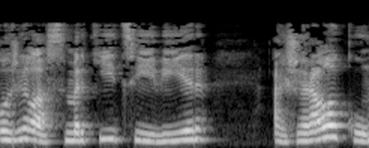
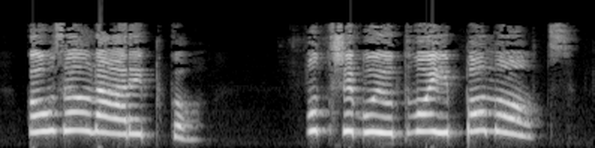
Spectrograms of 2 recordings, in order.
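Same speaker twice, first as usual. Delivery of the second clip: shrill, very high, loud calling out; 12 semitones higher, 7 dB louder than usual. Caught in a whirlpool, Merlia calls to the magic fish, calling out. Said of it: "Otevřela pusu a zvolala".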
